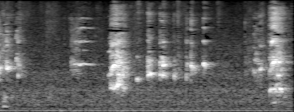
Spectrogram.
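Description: A woman's high-pitched squealing laughter in short bursts: two longer squeals about a second in, then a quick run of giggles, a few a second.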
